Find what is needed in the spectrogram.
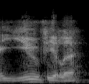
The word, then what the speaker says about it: uvula: Also, it's a uvula, not a uvulva.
